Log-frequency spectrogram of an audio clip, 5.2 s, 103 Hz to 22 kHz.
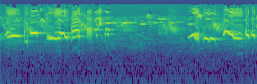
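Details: Common blackbird going full tilt in the early dawn chorus: loud, clear whistled phrases ending in squeaky flourishes, then a brief hush before more warbling, with thin chirps of other birds around. Stereo recording, December 2019.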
